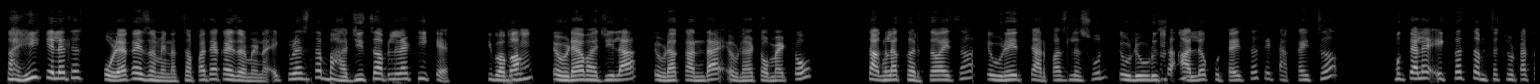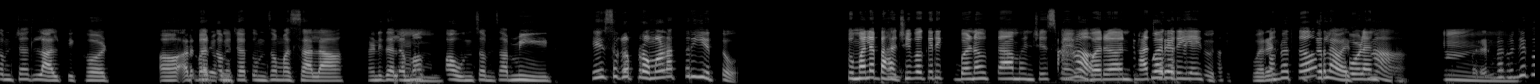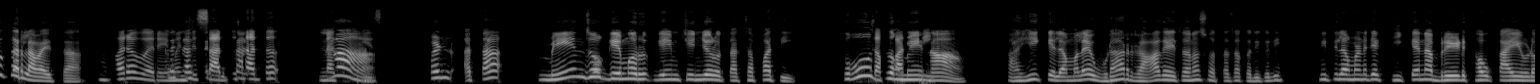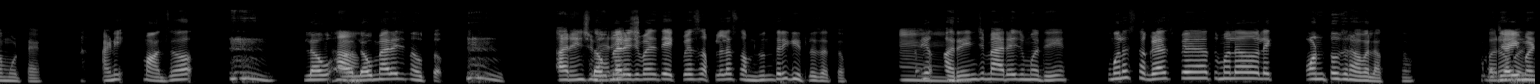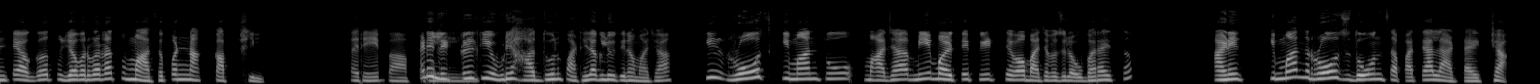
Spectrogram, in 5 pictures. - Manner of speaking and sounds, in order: other background noise; unintelligible speech; in English: "गेम चेंजर"; throat clearing; in English: "लव्ह मॅरेज"; throat clearing; in English: "लव्ह मॅरेजमध्ये"; in English: "अरेंज मॅरेज?"; in English: "अरेंज मॅरेजमध्ये"; in English: "कॉन्टोज"; in English: "लिटरली"; tapping
- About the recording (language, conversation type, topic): Marathi, podcast, अपयशानंतर तुम्ही आत्मविश्वास पुन्हा कसा मिळवला?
